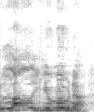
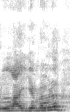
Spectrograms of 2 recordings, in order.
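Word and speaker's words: La Llorona: called the curse of lala yorona now i may be pronouncing this wrong um i am aware in mexican two elves makes like a yes sound so curse of la yarona i'm not very good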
